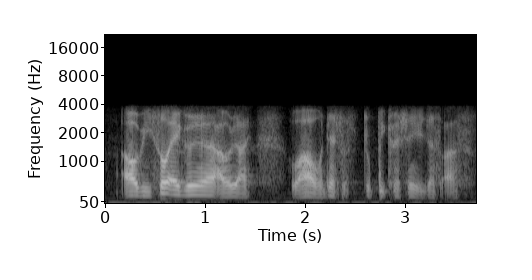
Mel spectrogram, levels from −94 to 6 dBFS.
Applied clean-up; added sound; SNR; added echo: none; none; none; none.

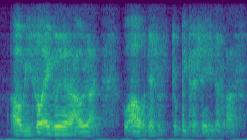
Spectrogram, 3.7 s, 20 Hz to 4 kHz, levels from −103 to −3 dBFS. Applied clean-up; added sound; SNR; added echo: none; none; none; reverberation time 0.4 s.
